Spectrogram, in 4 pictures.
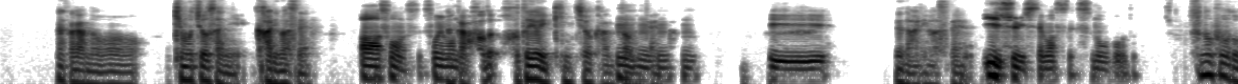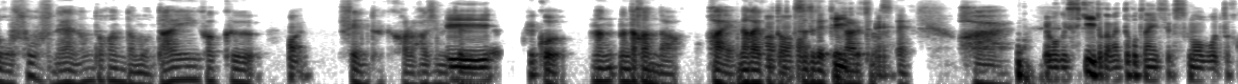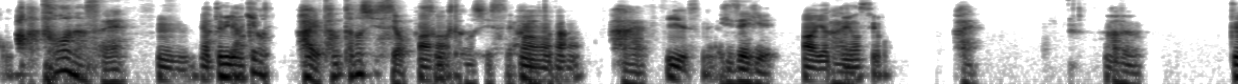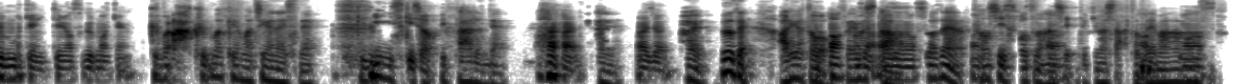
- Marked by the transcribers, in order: tapping; distorted speech; other background noise; chuckle
- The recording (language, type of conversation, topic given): Japanese, unstructured, 好きなスポーツチームが負けて怒ったことはありますか？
